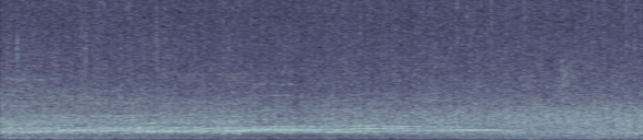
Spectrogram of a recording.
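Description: Audience applauding steadily after a punchline, with a few voices cheering over it.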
